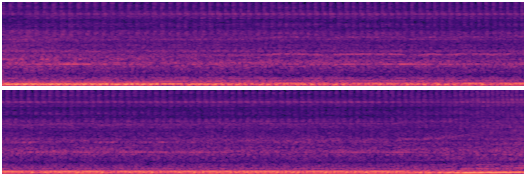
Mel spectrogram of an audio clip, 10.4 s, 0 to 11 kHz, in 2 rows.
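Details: 2005 Yamaha FJR1300 at idle with a quick light tick following engine speed over a deep steady hum; source of the tick unknown.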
